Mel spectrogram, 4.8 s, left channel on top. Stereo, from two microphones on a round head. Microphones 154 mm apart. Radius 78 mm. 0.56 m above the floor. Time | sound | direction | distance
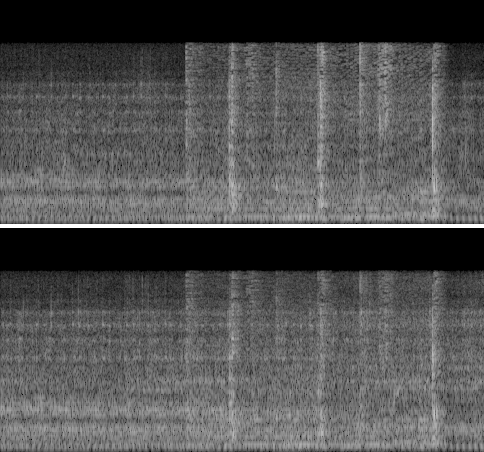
1.9 | footsteps | 35° left (ahead or behind) | 2.5 m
